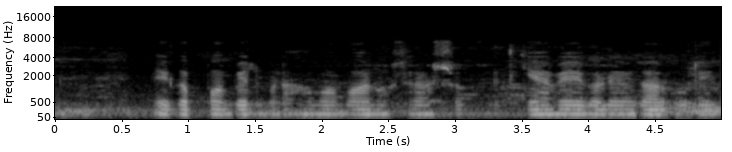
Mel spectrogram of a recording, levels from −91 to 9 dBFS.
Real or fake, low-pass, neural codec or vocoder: real; 7.2 kHz; none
